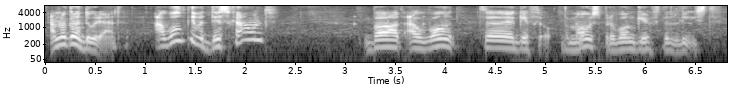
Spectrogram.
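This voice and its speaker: A man hosting a let's play, reading the dialogue aloud and thinking through choices out loud, often apologetic and laughing. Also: mid-range voice, very animated, moderate pace, slightly rough.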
